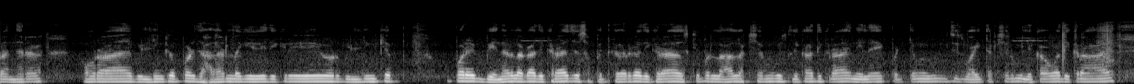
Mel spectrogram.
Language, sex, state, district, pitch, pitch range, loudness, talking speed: Hindi, male, Bihar, Lakhisarai, 130 Hz, 125-135 Hz, -17 LUFS, 260 wpm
